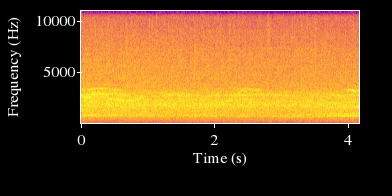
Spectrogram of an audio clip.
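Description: A large crowd applauds in an echoing hall.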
